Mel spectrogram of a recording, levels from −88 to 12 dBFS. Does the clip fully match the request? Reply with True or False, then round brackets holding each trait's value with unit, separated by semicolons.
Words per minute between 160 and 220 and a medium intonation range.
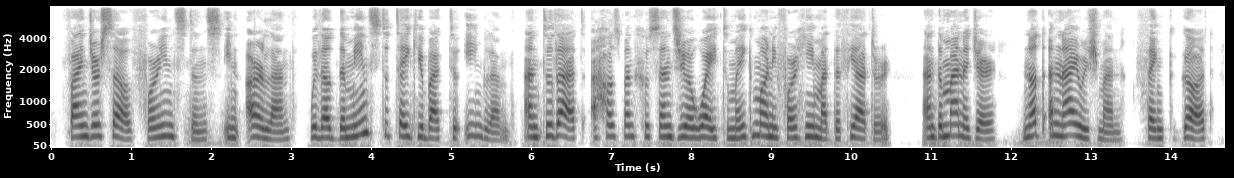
True (165 wpm; 3.2 semitones)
